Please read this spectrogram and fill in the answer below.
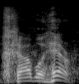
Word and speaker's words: Javokhir: That was a very valuable video for me because it also kind of taught us how to pronounce his name. How how is name it? Javokhir.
